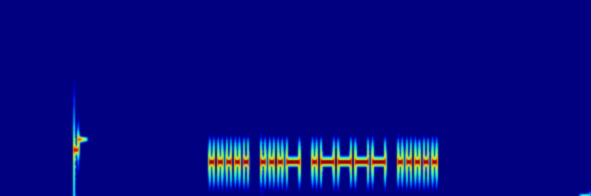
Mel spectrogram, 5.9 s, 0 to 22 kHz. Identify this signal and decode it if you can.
Morse code, heard as a keyed tone, about 28 wpm, 700 Hz. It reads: 5V15
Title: Four Challenging Letter-Number Combinations 28wpm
